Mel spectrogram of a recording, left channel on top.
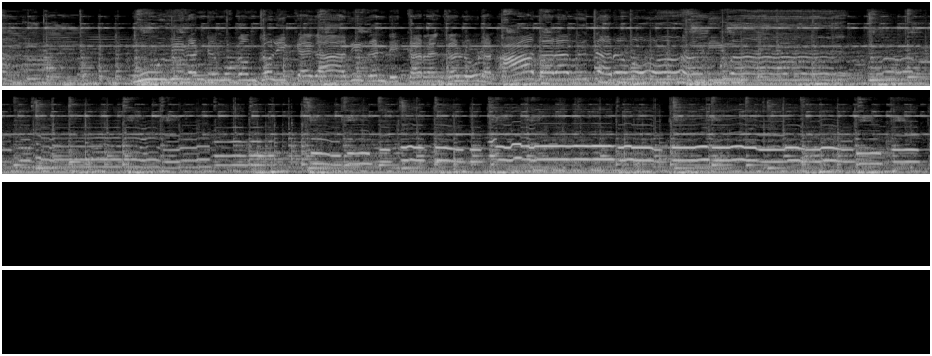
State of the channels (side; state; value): right; silent; 59 dB below the other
